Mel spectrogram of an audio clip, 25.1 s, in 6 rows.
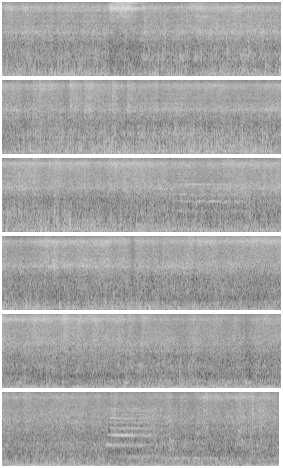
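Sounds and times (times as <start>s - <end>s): wheels rumbling on track: 0.0s - 25.0s
wind and rail noise: 0.0s - 25.0s
faint train horn: 10.9s - 12.2s, 22.4s - 24.2s.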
